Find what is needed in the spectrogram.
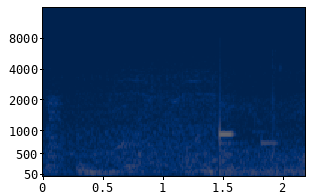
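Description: Near silence with faint room tone. About one and a half seconds in come a short click and a brief electronic beep, then a fainter, lower second beep just after.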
